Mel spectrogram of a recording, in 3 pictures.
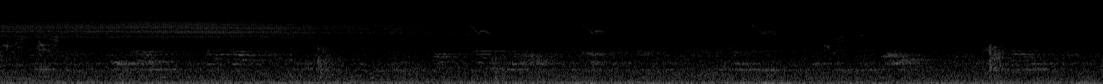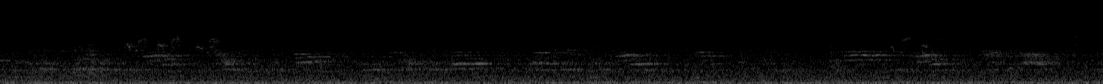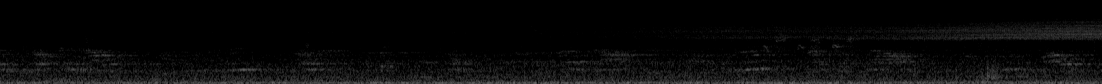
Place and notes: Under the railroad tracks, The train runs through, traffic sound, Dog and bird sounds, Cicada cry
Zoom h2n MS+XY
Taoyuan City, Taiwan, 4 August 2017, ~15:00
